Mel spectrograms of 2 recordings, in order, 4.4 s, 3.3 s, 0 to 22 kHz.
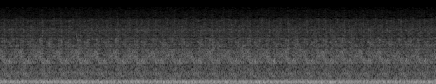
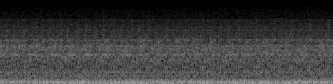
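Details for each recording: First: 2003 Ford 6.0 Powerstroke diesel with suspected sticking injectors, hard starting: deep idle with an uneven stumbling intermittent miss, load reading rising to about 47-48%; cause not confirmed. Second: 2003 Ford 6.0 Powerstroke diesel with injector stiction and hard starting, during a Rev-X treatment test on a cool morning, just after the glow plug light goes out: a steady, smooth idle with no knocks or misses.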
